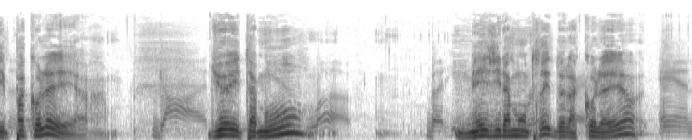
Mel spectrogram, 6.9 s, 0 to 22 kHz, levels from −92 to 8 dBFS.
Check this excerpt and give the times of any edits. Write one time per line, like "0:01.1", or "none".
0:02.1

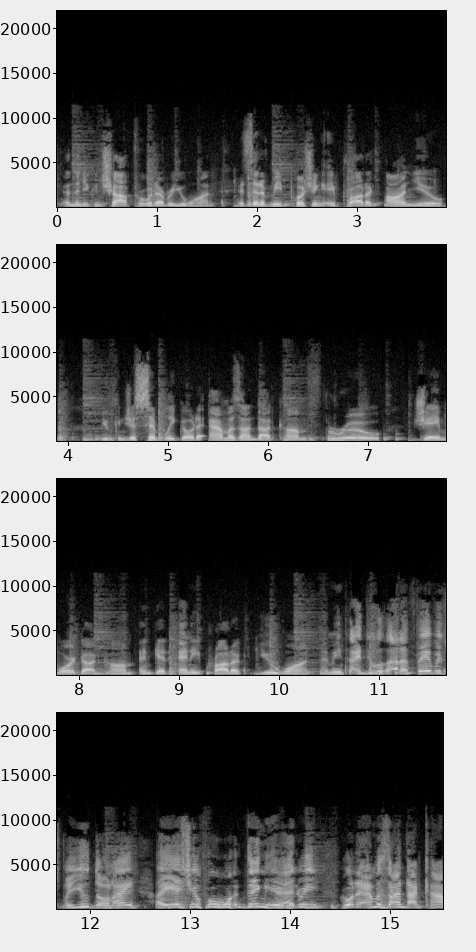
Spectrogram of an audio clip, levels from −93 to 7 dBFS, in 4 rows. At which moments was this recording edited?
0:02.2

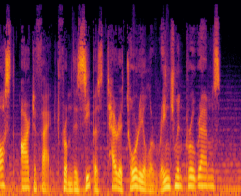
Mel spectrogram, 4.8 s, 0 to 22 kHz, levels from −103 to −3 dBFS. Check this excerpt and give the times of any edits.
none

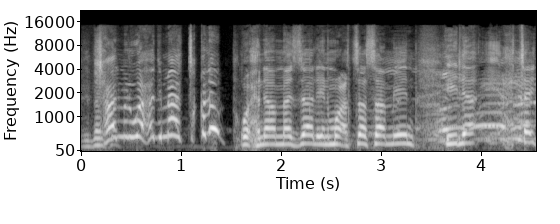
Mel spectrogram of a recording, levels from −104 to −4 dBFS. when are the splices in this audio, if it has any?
0:01.5

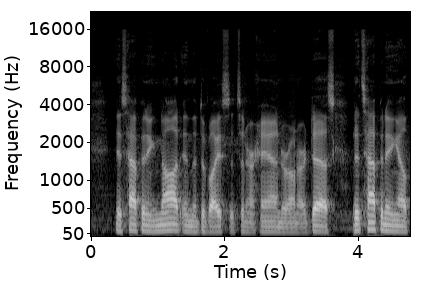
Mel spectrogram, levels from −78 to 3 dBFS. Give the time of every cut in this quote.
0:03.6

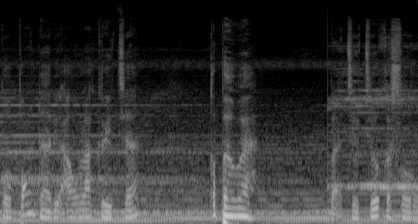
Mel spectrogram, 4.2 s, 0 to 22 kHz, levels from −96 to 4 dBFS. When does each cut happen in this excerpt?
0:03.0

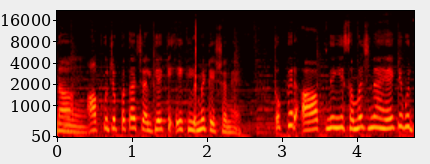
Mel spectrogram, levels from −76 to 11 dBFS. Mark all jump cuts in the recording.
none

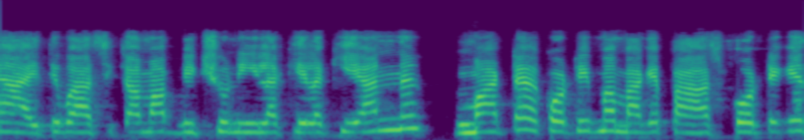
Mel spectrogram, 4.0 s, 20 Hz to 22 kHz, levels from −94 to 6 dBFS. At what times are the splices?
0:02.2

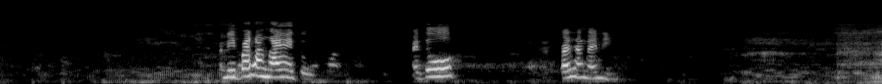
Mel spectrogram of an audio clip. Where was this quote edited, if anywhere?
none

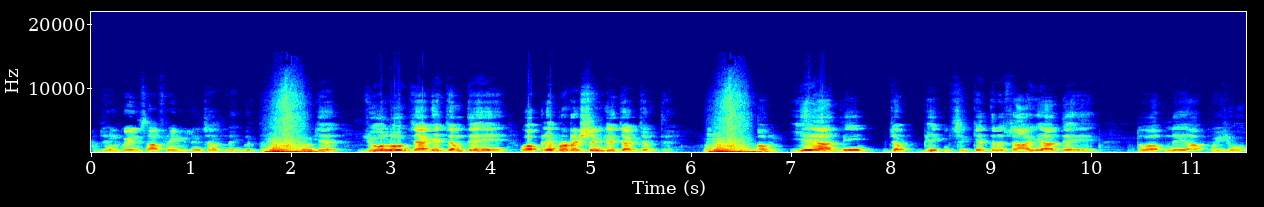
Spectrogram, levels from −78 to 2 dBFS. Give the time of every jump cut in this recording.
0:06.4

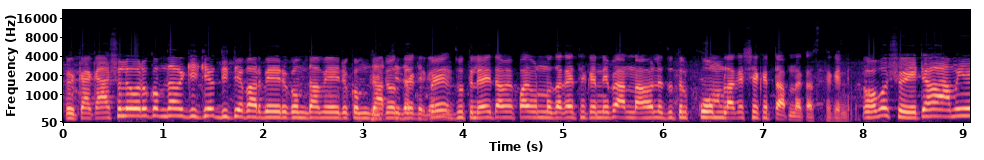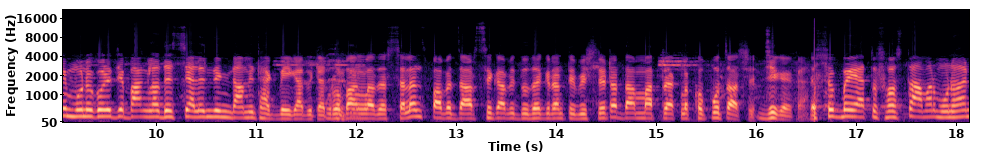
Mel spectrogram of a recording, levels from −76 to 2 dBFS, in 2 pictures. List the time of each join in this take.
0:16.6

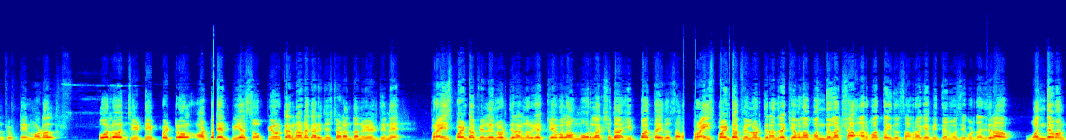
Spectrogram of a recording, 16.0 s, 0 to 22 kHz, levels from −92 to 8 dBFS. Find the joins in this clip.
0:03.2
0:10.2
0:14.8

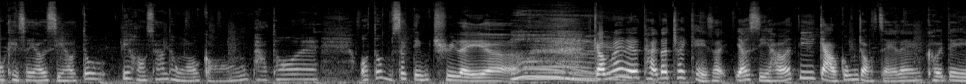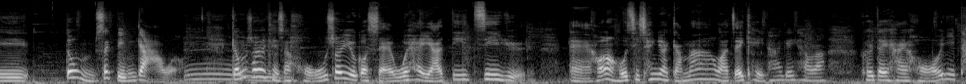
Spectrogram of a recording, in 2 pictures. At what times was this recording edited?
none

